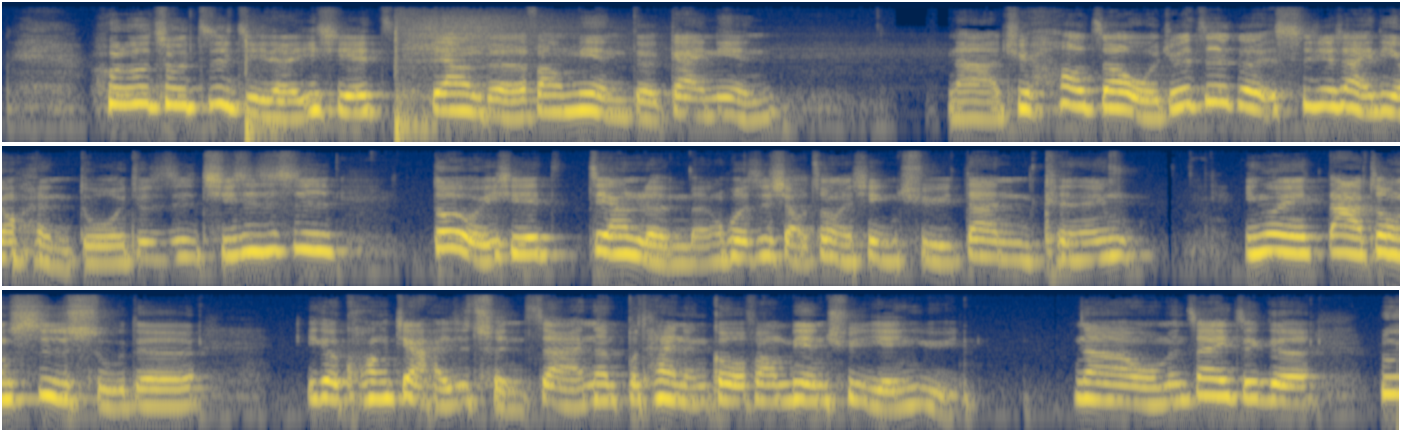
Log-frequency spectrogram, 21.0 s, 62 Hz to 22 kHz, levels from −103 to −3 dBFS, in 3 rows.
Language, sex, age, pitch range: Chinese, female, 20-39, 195-255 Hz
